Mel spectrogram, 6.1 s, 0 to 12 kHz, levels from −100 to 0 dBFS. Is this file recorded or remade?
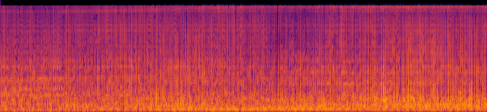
remade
